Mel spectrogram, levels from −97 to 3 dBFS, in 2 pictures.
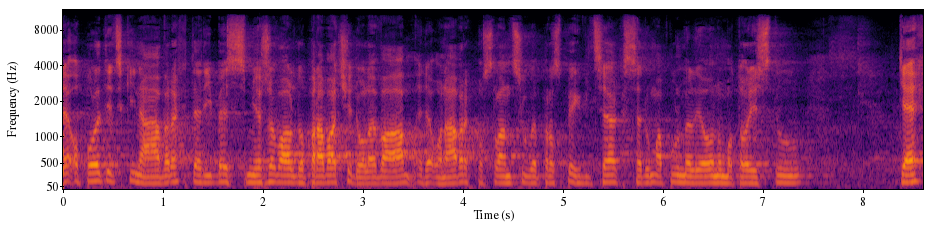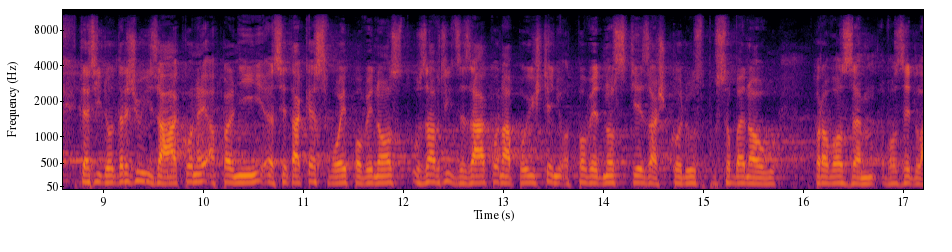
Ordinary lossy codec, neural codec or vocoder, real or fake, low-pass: AAC, 48 kbps; vocoder, 48 kHz, 128 mel bands, Vocos; fake; 10.8 kHz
